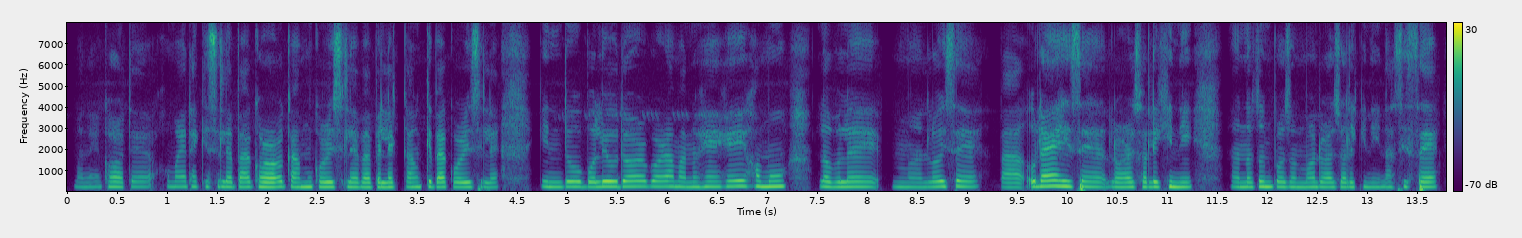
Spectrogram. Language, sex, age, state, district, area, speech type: Assamese, female, 18-30, Assam, Biswanath, rural, spontaneous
